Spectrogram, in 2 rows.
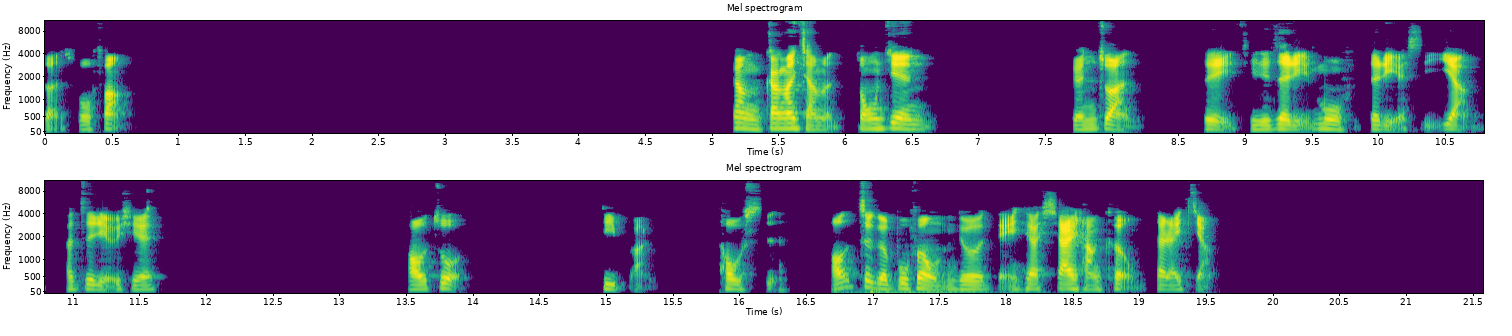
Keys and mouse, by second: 0.8 click, 6.0-9.0 middle drag, 9.0-12.9 drag, 14.6 click, 15.4 click.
